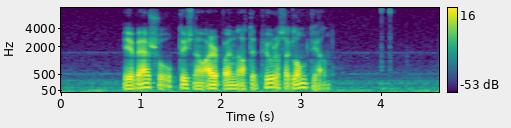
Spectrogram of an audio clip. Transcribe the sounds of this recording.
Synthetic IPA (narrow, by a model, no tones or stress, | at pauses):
jɛːʋæːʂɔ̰ːʔʊp̚t̪ʰɪçn̩ɑːʋʔɑ̰ɹbɑʏnn̩ʔɑ̰t̪̚d̪eːpʰuːɹɑsɑɡlɔmt̪ʰɪ̰ːɑ̰n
